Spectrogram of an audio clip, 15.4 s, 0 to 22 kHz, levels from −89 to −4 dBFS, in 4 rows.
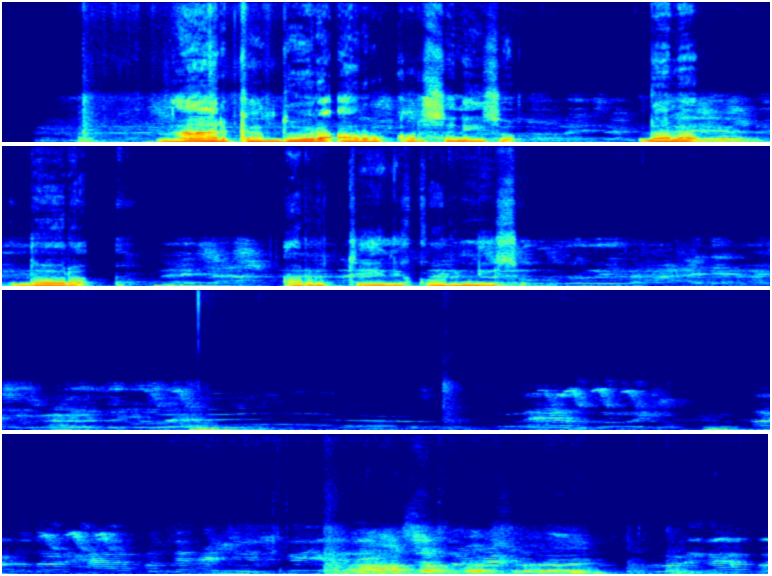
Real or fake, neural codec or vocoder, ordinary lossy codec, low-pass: real; none; none; none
